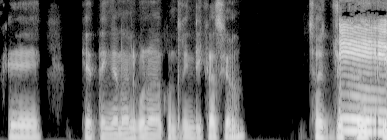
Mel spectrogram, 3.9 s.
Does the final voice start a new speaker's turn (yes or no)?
yes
